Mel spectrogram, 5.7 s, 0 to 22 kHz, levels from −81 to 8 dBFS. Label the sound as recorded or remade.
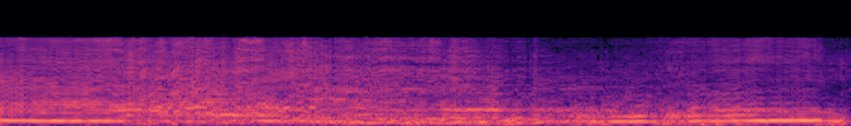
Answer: remade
